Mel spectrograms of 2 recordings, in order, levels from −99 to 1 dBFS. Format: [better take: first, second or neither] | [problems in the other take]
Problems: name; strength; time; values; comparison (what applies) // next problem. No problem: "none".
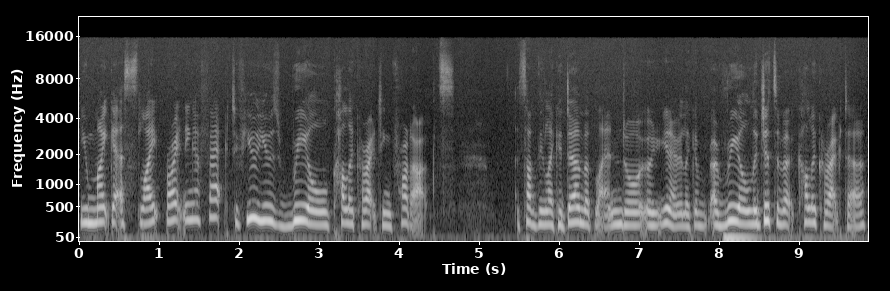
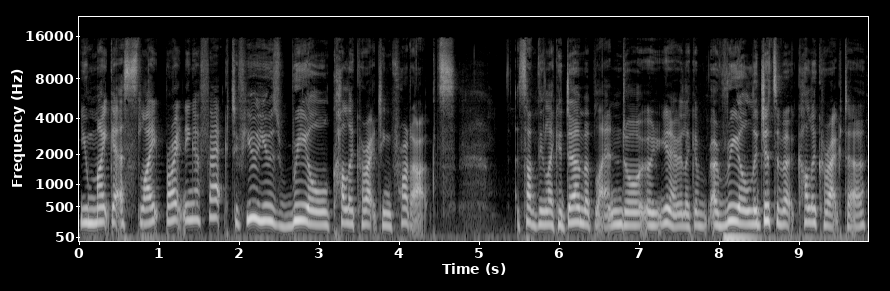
second | hiss; faint; throughout; 25 dB below the speech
